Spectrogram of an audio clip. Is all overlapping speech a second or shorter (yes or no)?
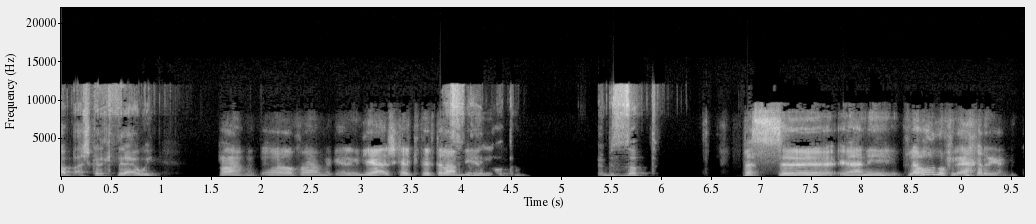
yes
